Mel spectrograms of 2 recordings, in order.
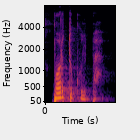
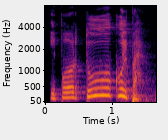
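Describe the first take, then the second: First: Said in the usual way. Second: Lento y fuerte sobre tu; acusación enfática. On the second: Acted. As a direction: recalca la culpa, despacio. Acusa a los padres despacio. (predicador culpando a los padres, lento y fuerte)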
